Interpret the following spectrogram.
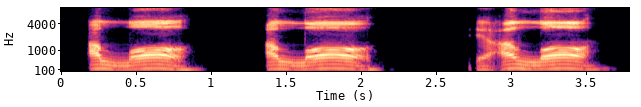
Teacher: orang-orang Arab mengucapkan kalimat Allah itu dengan mad thii dengan dibaca panjang sebanyak dua harakat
